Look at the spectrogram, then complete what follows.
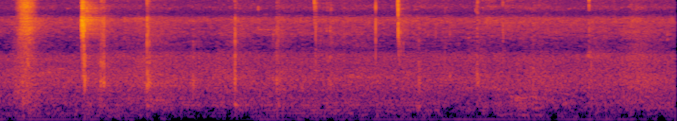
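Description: Quiet eating sounds: a few faint, scattered clicks and taps, about one a second, from a slice of green fruit being dipped in a bowl of sauce and lifted to the mouth.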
